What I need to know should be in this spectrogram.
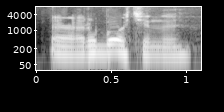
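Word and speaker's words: Robotyne: Is it Robotina? Can you teach me? Because I just want to learn it. Sorry, I was distracted a bit. Robotine. Robot. Okay. Okay, so it's just north of Robotina.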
